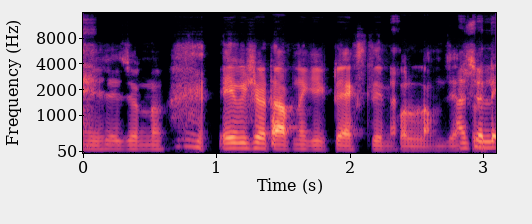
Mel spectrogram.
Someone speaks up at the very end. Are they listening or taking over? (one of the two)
taking over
